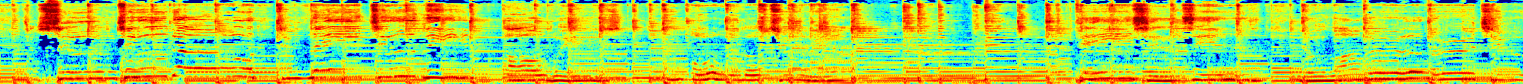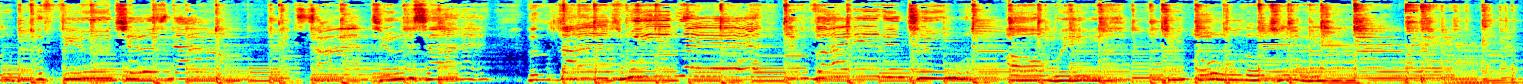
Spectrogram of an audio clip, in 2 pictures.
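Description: A solo singer performing live over his own amplified nylon-string guitar, strummed and picked. There is a brief drop in the music about twenty seconds in.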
